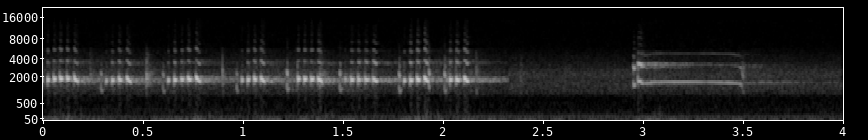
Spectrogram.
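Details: A male Black Woodpecker in the mountains of León, Spain, April 2019, gives a fast run of about fifteen harsh, ringing 'krri' notes over two seconds, then a single drawn-out plaintive 'klee-ah' after a short pause.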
